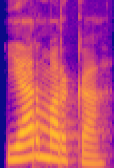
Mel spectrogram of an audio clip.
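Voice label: "ярмарка", Komi, female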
